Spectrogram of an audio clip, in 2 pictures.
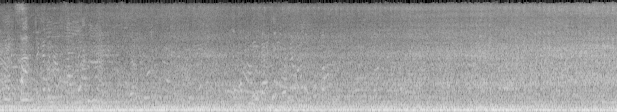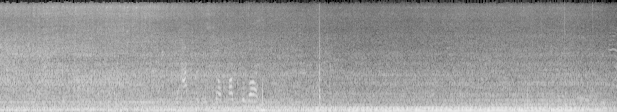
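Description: Engine of a vintage bus running slowly at walking pace close by, a steady low rumble, under the voices of people walking alongside.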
